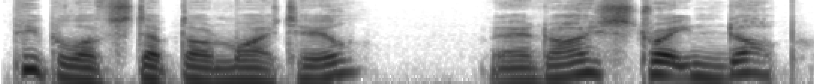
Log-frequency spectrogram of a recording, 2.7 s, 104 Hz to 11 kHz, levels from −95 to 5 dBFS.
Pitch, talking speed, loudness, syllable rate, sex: 155 Hz, 220 wpm, -18 LUFS, 6.1 syllables/s, male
